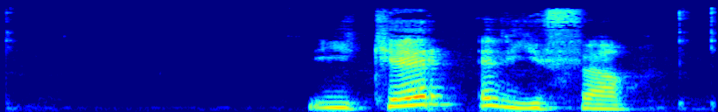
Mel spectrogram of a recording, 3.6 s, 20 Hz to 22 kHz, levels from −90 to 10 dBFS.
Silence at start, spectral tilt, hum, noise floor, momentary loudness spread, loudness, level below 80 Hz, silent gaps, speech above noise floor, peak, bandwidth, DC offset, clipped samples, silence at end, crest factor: 1.55 s; -5 dB/octave; none; -83 dBFS; 11 LU; -26 LUFS; -68 dBFS; none; 58 dB; -8 dBFS; 16.5 kHz; under 0.1%; under 0.1%; 0.45 s; 20 dB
